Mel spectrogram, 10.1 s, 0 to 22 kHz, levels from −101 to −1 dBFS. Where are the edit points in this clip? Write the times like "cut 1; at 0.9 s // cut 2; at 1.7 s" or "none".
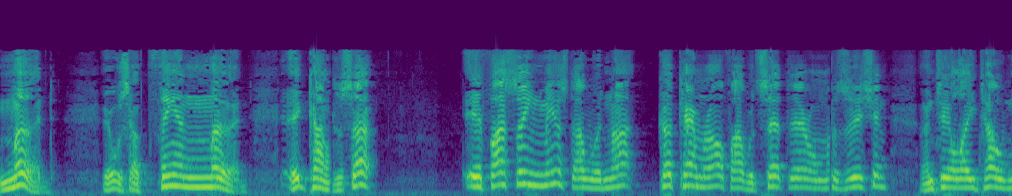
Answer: cut 1; at 1.3 s // cut 2; at 3.3 s // cut 3; at 6.8 s // cut 4; at 7.9 s // cut 5; at 8.3 s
